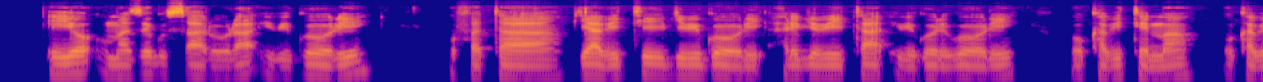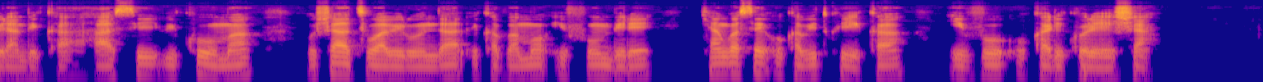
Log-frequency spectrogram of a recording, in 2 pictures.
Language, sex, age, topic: Kinyarwanda, male, 36-49, agriculture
